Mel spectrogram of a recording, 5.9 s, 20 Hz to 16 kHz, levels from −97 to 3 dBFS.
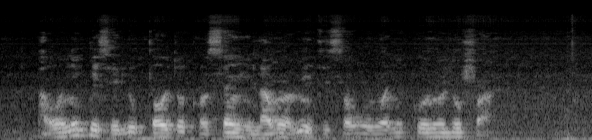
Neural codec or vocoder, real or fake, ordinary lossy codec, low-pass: none; real; none; 10.8 kHz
